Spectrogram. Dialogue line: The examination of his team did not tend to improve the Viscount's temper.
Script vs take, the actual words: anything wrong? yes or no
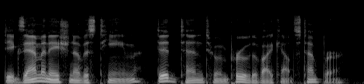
yes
